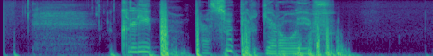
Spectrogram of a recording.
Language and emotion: Russian, sad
